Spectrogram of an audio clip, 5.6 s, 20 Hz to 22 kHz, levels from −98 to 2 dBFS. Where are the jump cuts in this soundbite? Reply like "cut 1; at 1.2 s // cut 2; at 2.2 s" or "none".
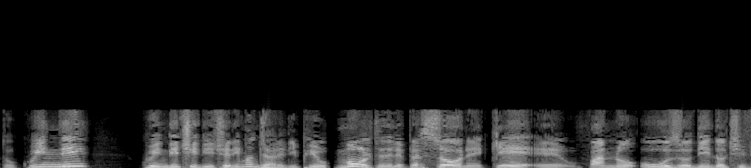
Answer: none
